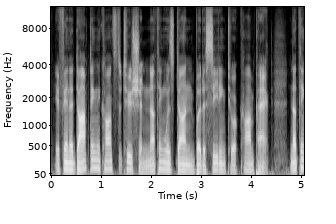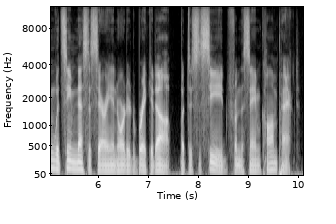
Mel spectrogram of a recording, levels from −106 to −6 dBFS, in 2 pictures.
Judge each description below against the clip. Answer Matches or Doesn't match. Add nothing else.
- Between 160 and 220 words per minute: Matches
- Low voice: Matches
